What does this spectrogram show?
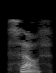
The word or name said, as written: south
